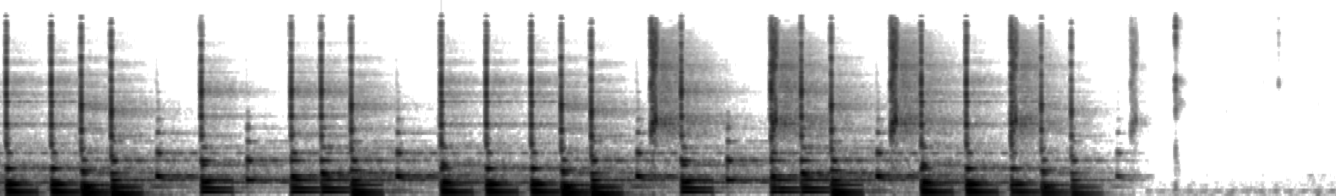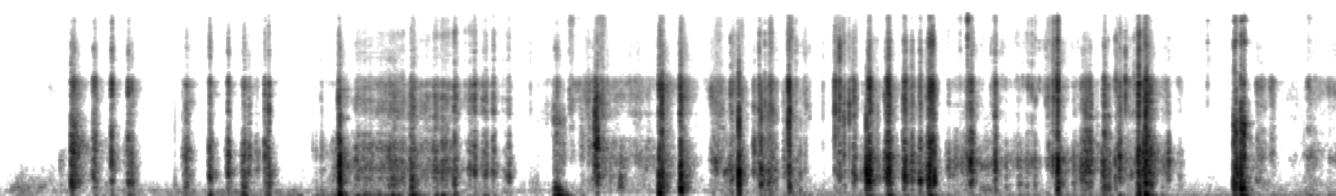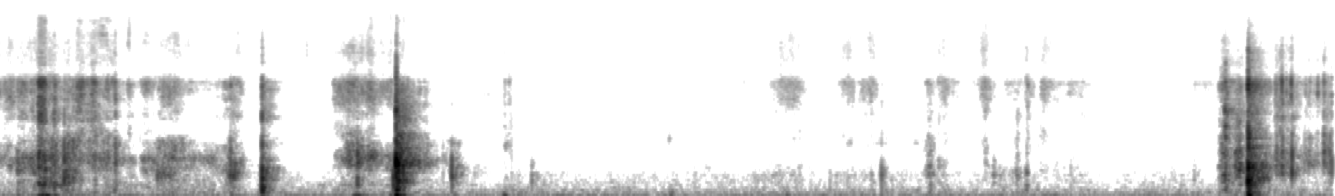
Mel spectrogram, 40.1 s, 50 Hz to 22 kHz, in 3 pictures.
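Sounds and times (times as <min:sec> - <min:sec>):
packing tape and cardboard tearing: 0:16.6 - 0:18.6, 0:19.2 - 0:25.2.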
